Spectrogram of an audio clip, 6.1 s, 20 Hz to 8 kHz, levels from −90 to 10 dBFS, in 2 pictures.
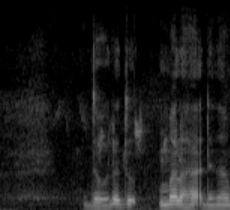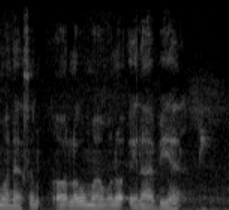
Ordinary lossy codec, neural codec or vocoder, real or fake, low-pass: none; none; real; none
